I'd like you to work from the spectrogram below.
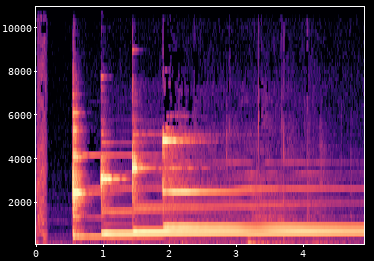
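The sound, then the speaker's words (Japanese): A four-note ascending electronic broadcast chime, like a public address announcement tone, is pressed to introduce a town weather information broadcast and rings out clearly, each bell-like note sustaining and overlapping into a lingering ring. No one speaks. “さてお時間が25分になったのでここで気象情報のあれをしようと思いますそして放送チャイムえっ、ー、と放送チャイムどれだっけあこれだ押します”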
